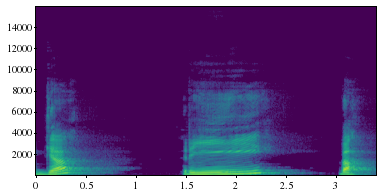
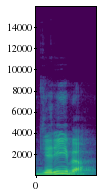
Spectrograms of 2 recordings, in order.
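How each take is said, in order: First: "ga, ri, ba" with long pauses between syllables; teacher's isolated syllables, "ga ... ri ... ba"; split into syllables. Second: Said in the usual way. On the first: Shown as a demonstration. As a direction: sound out "ga, ri, ba" separately, ri held long. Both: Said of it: "let's split the other word into syllables".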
